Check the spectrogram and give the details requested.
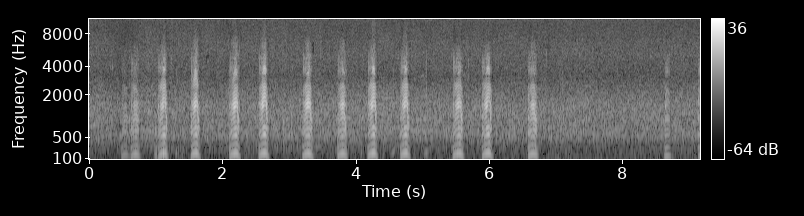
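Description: Bar-headed goose gives a series of nasal, low-pitched honks, about two per second at an uneven pace, over a soft background hum.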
